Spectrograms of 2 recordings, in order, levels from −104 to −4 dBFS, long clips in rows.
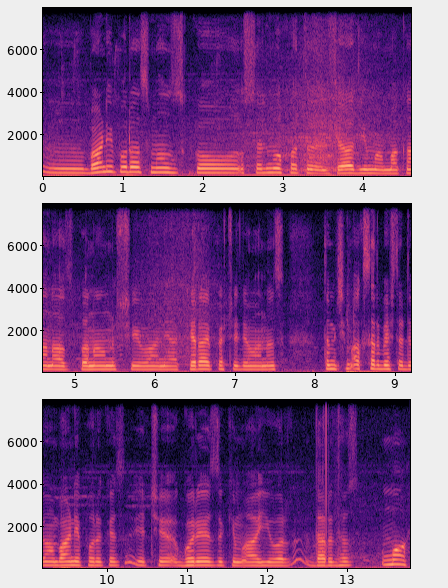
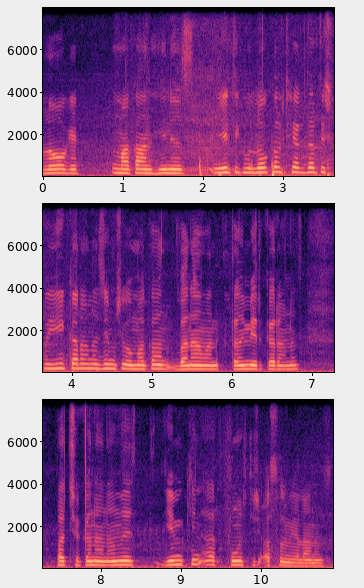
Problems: constant background noise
